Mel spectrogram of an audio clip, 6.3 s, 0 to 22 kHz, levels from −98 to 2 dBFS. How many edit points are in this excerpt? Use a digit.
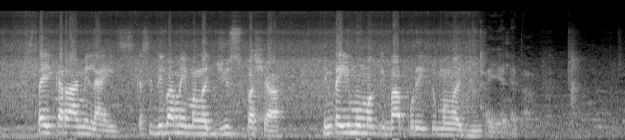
1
